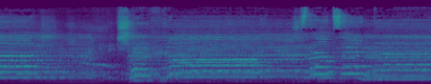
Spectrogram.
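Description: A man and a woman singing a song together in long held notes, accompanied by a piano accordion. There is a brief break near two seconds in, and the pitch steps to new notes about two and five seconds in.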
